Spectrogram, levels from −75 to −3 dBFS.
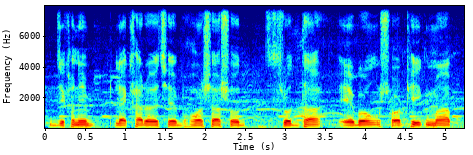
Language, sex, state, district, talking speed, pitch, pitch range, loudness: Bengali, male, West Bengal, Cooch Behar, 105 wpm, 115 Hz, 105-120 Hz, -15 LUFS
